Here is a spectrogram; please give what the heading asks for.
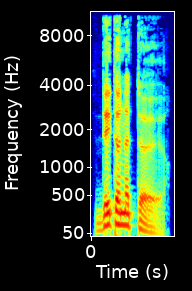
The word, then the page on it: détonateur: francais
